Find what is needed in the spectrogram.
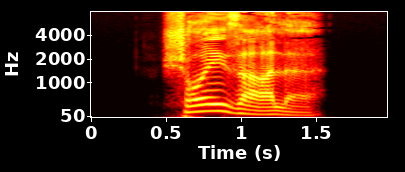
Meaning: nominative/accusative/genitive plural of Scheusal
- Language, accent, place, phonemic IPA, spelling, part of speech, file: German, Germany, Berlin, /ˈʃɔɪ̯zaːlə/, Scheusale, noun, De-Scheusale.ogg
